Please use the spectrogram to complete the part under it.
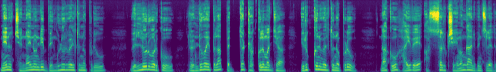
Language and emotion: Telugu, fearful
